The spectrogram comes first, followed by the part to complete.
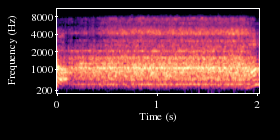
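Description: Steady helicopter cabin noise, a hiss with a faint steady whine, heard through the news pilot's open microphone.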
